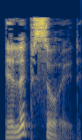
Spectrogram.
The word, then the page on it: ellipsoid: British English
